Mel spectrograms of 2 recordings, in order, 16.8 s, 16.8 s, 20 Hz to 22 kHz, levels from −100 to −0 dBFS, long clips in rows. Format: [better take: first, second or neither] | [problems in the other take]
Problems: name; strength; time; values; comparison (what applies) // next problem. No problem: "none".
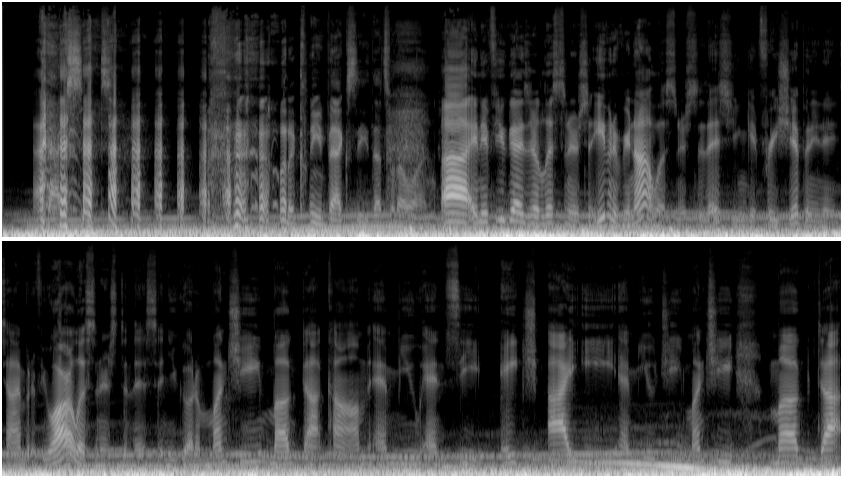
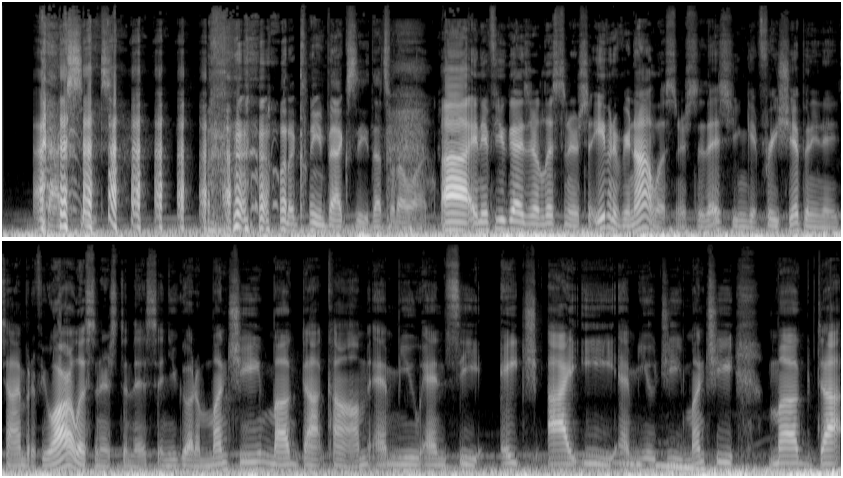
second | low rumble; loud; throughout; 6 dB below the speech; faint in the second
